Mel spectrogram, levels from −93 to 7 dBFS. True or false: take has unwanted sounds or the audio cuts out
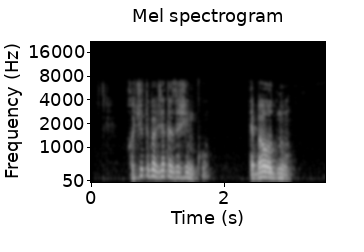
false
